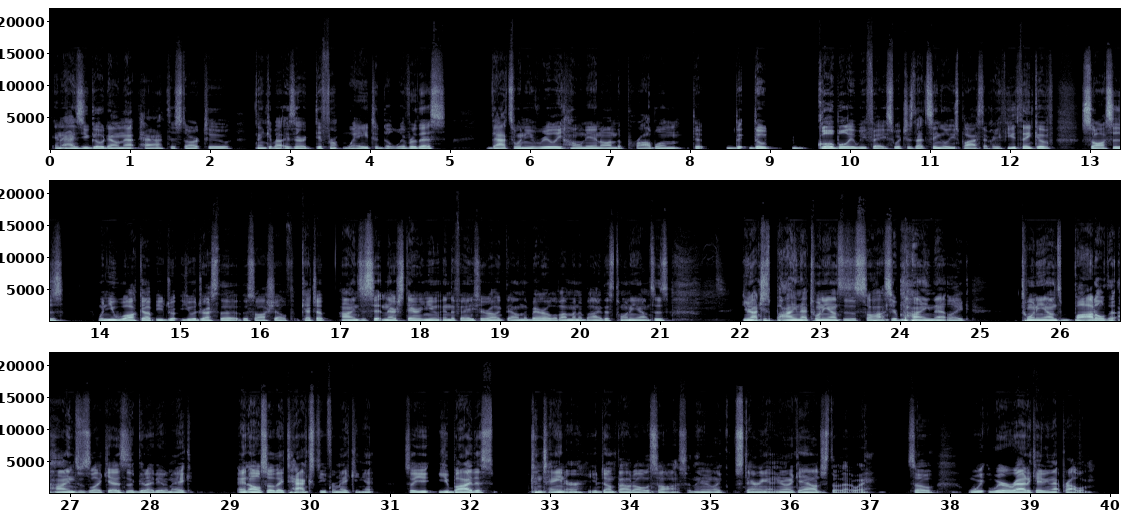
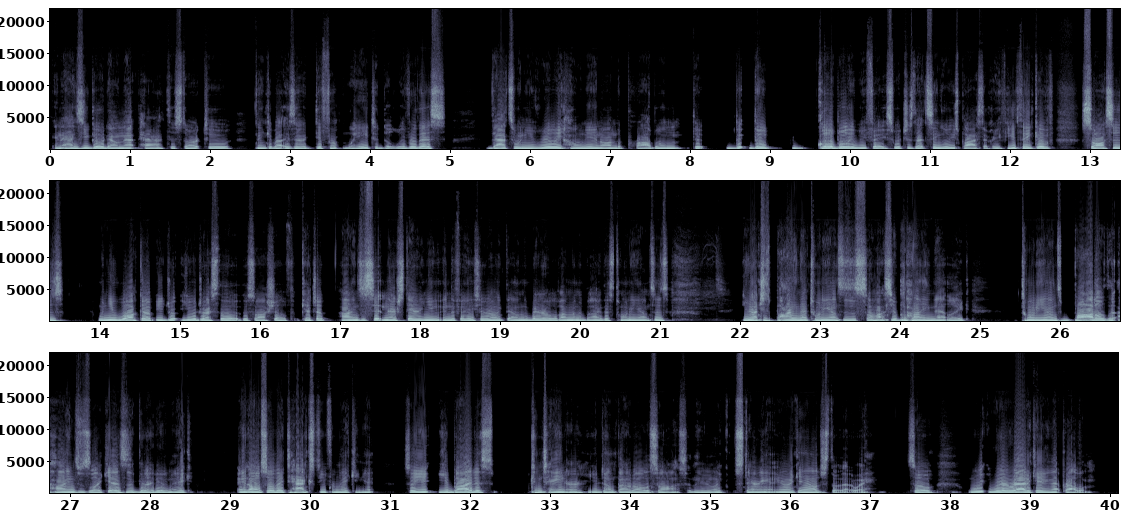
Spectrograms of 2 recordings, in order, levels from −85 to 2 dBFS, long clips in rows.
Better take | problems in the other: first | distortion; heavy; 8 dB below the speech

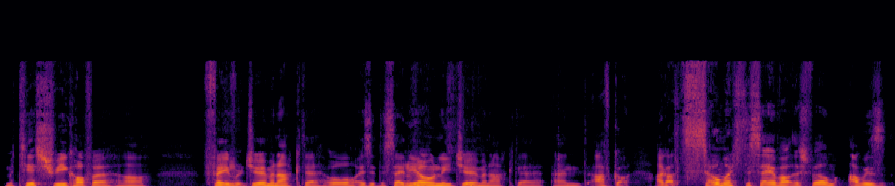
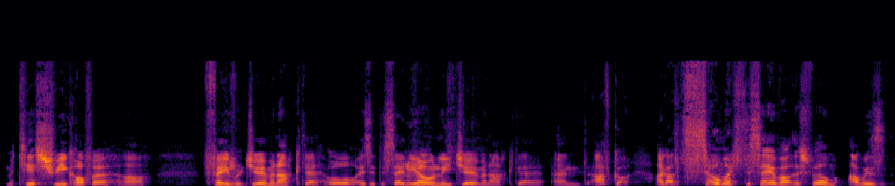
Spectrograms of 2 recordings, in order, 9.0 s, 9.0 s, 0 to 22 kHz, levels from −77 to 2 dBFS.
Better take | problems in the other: first | thin; somewhat; fading below 300 Hz

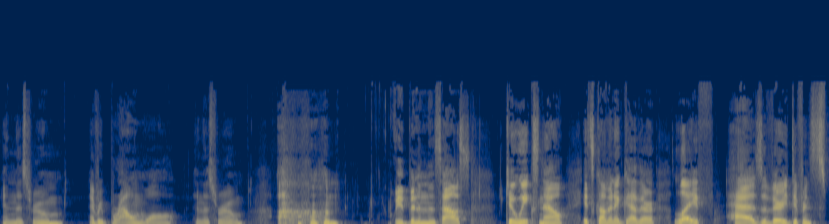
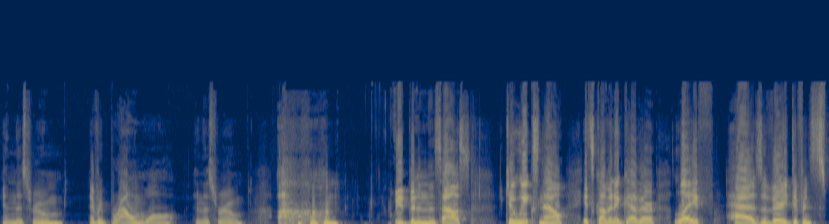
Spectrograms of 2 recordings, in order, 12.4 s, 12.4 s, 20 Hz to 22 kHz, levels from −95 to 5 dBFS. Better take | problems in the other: first | distortion; slight; 10 dB below the speech

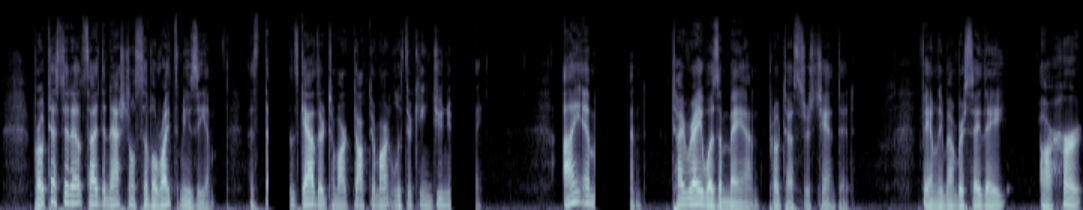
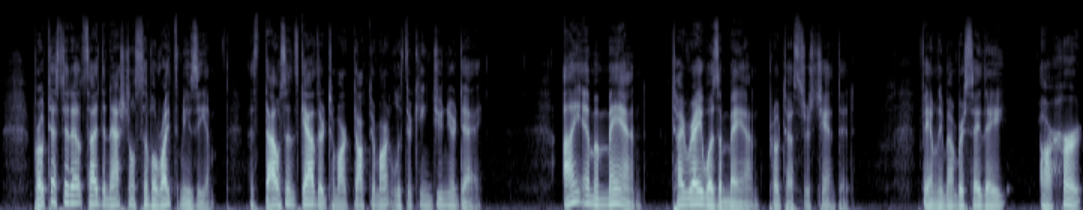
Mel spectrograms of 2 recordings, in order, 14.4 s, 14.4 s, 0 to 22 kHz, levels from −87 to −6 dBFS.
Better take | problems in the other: second | audio cutting out; at 3.5 s, at 6 s and at 8 s

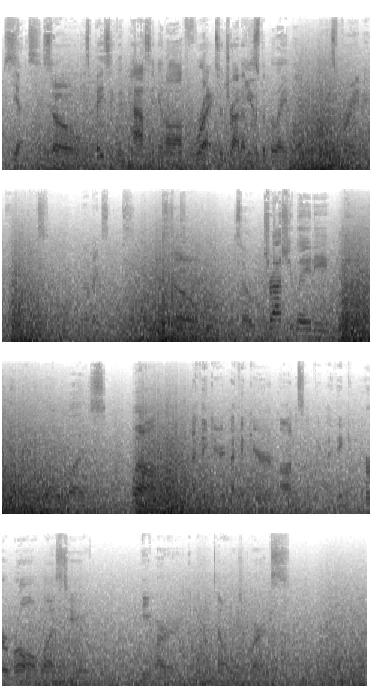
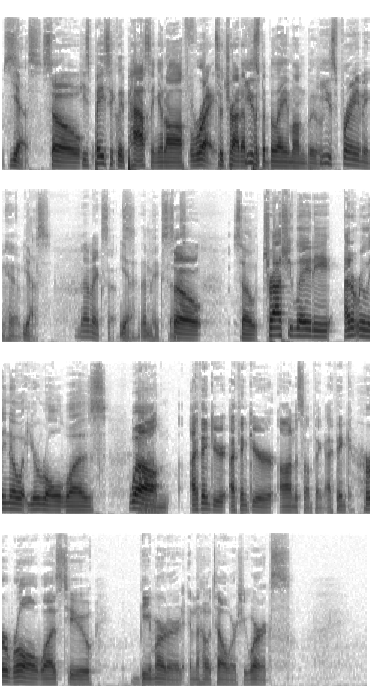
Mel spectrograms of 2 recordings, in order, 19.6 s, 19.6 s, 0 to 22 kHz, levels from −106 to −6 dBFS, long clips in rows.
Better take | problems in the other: second | wind noise on the microphone; heavy; 2 dB above the speech

